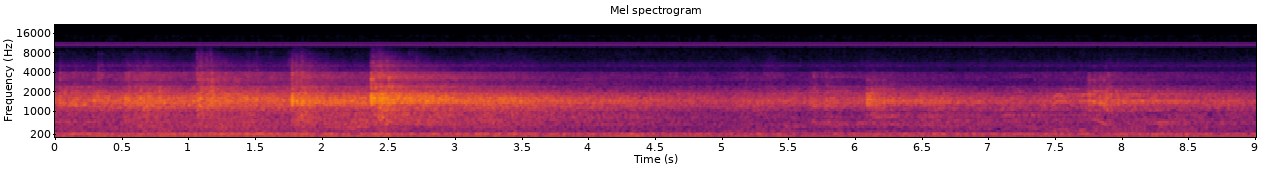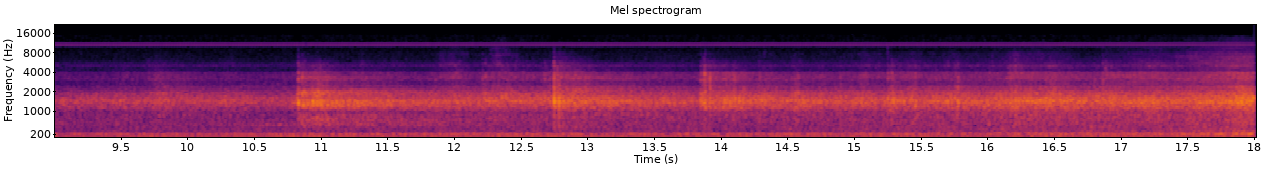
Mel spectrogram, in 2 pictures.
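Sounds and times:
skate blades scraping on ice: 13.9s - 18.0s
low rumble: 14.9s - 18.0s.

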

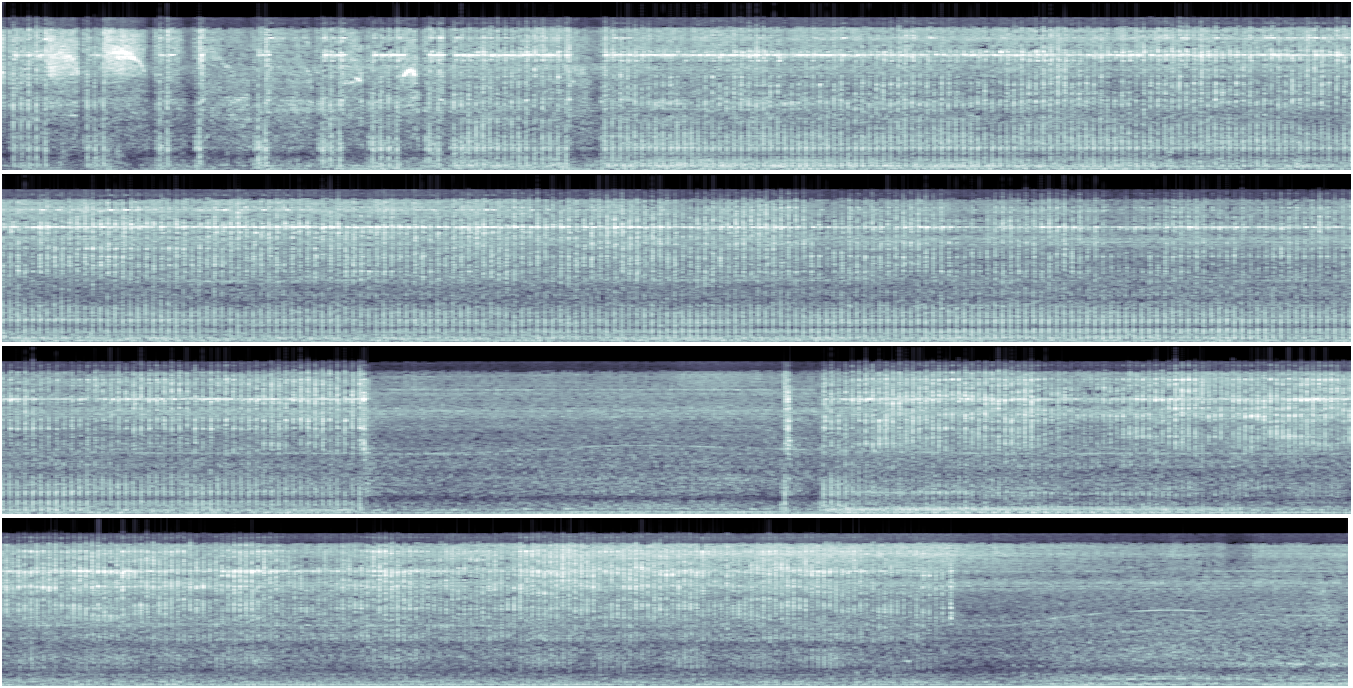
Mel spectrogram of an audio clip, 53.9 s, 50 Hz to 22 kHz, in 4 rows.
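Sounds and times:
percussive drill hammer pounding: 0.0s - 30.8s, 34.8s - 50.1s
engine drone: 28.5s - 53.9s.

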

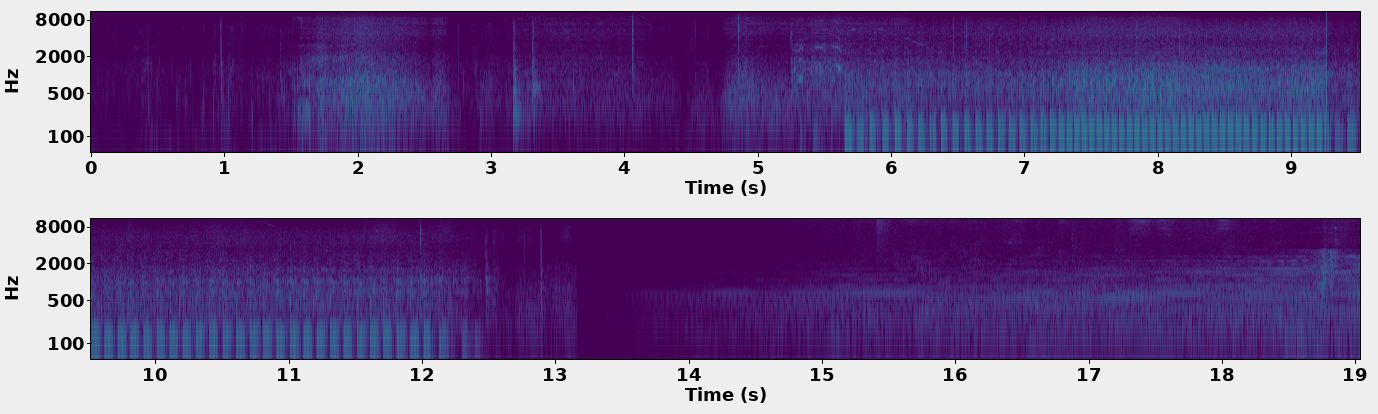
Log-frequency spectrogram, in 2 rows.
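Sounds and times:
motorcycle engine pulsing: 5.3s - 12.6s.

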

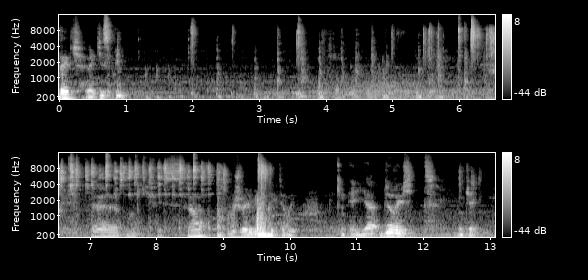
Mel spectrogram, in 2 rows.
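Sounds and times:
faint background music: 0.0s - 13.0s
dice rolling and clattering: 3.3s - 9.8s.

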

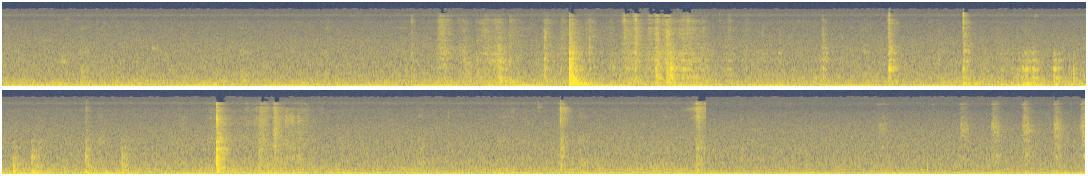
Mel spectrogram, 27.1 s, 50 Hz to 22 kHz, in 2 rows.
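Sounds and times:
plywood sheet knocking on wood: 7.1s - 7.4s.

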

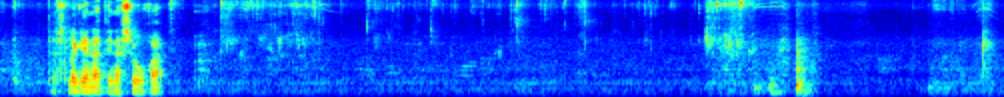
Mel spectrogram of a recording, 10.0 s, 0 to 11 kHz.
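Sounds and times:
liquid trickling into a wok: 2.2s - 7.7s.

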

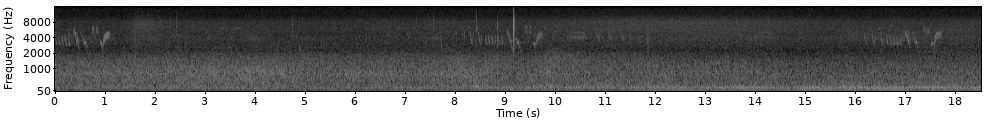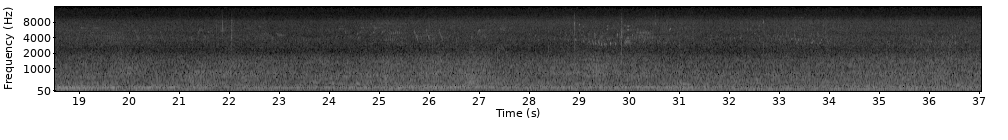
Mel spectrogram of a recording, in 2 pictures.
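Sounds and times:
birds chirping: 16.1s - 17.8s, 24.0s - 34.2s.

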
